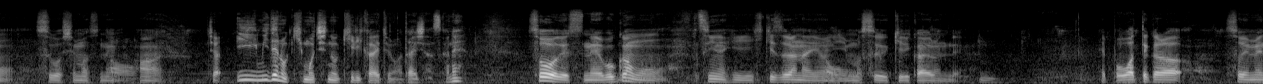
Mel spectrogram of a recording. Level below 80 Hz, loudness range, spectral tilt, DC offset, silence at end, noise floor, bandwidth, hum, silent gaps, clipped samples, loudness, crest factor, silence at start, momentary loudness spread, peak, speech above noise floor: -58 dBFS; 6 LU; -4 dB/octave; under 0.1%; 0 s; -51 dBFS; 15 kHz; none; none; under 0.1%; -25 LUFS; 22 dB; 0 s; 21 LU; -2 dBFS; 26 dB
